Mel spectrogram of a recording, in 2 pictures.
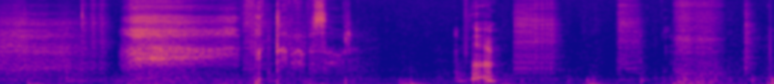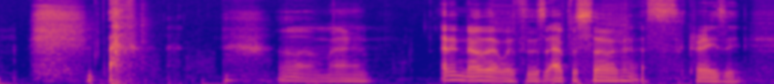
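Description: A second young man chuckles softly near a microphone.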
